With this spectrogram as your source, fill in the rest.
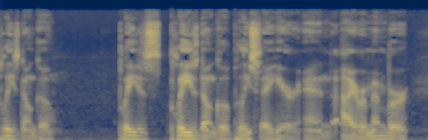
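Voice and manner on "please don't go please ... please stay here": mock pleading, begging tone. Recalling getting dressed to leave, the speaker is retelling someone's begging. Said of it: "she starts begging".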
